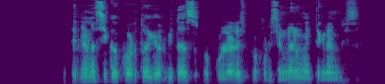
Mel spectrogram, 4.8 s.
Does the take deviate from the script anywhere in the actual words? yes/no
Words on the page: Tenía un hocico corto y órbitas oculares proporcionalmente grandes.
no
